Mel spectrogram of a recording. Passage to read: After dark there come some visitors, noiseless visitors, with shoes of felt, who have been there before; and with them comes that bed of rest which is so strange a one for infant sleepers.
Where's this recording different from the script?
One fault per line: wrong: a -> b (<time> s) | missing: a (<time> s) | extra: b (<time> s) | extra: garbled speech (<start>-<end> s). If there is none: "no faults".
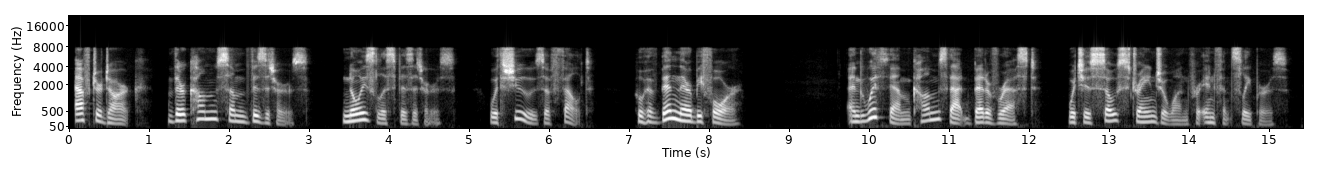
no faults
